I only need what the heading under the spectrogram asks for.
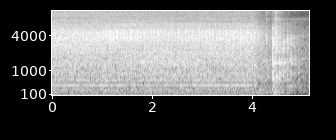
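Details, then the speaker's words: Mercedes C200 Kompressor (2005–2008 supercharged 4-cylinder petrol), engine light on, hunting: steady idle hum about four seconds then sags and dies with shudder and clunk; stalling caused by faulty engine ECU, fixed with cloned second-hand ECU. "there are many reasons why a car engine might stall sometimes it could be a blocked fuel filter sometimes it could be a bad fuel pump and it could be even something electrically related"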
